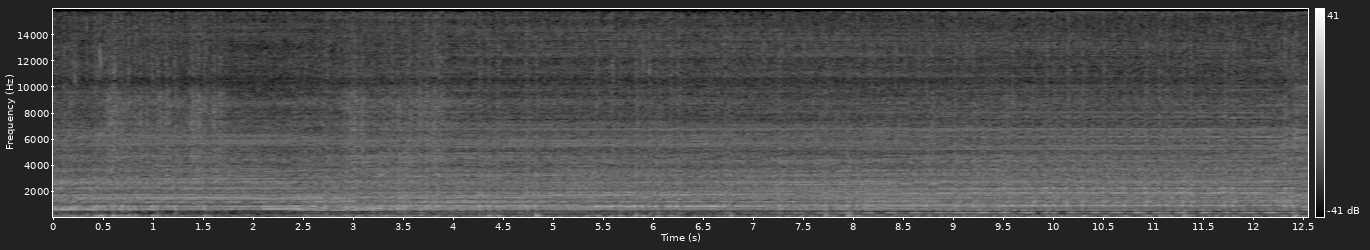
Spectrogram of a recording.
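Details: Washing machine motor on a TDA1085C speed controller driving a grindstone with heavy flywheel through a big reduction: steady high-pitched squeal over the motor hum as power is turned up; drive belt slipping under load.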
